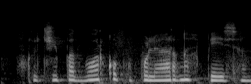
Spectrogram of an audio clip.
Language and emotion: Russian, neutral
